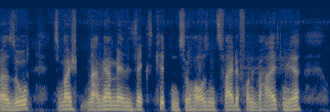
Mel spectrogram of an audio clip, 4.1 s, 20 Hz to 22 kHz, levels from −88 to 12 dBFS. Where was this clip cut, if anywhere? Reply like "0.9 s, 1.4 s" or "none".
0.9 s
